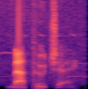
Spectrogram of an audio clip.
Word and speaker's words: Mapuche: You know, I want to see how to pronounce this. Okay, Mapuche.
